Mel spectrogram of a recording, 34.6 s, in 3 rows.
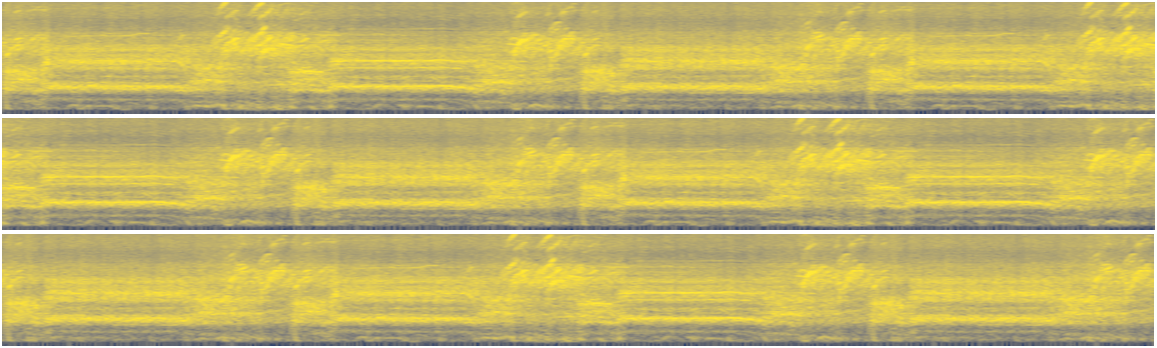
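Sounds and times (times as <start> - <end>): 
crowd chanting: 0.0 - 34.5
whistles: 2.1 - 2.9, 5.0 - 5.9, 8.0 - 8.8, 10.8 - 11.6, 13.7 - 14.6, 16.6 - 17.5, 19.4 - 20.4, 22.4 - 23.2, 25.3 - 26.1, 28.1 - 28.9, 31.0 - 31.9, 34.0 - 34.5.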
